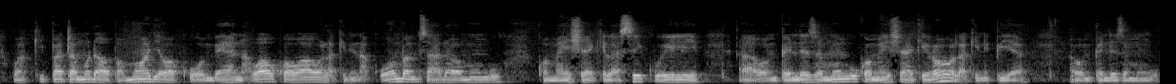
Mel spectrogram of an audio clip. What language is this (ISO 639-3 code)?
swa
